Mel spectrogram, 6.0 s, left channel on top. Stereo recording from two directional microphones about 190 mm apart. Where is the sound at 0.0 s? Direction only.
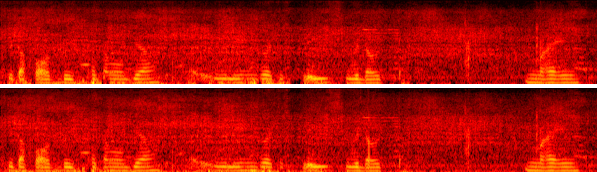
25° right (ahead or behind).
